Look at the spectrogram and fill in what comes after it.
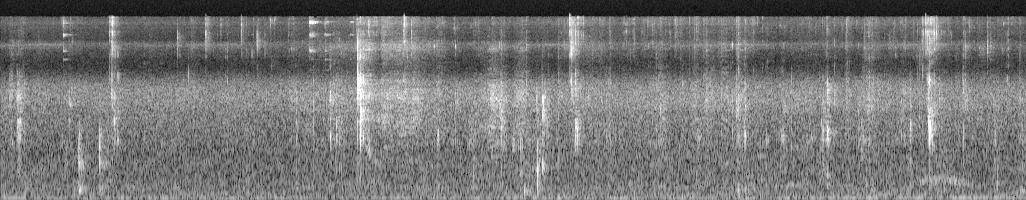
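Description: Close-miked mouth sounds of a person chewing a mouthful of rice and mutton curry: soft wet smacks and clicks at irregular moments over a faint steady low hum.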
